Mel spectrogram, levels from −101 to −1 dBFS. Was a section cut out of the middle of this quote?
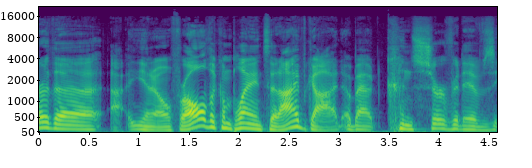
no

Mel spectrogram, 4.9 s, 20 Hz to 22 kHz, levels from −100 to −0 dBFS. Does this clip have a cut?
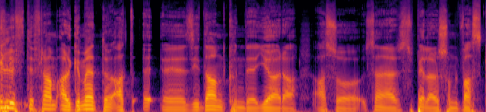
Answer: yes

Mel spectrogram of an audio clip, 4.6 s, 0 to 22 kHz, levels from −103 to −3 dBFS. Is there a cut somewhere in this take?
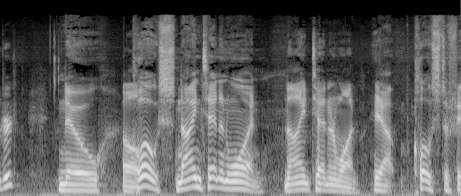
no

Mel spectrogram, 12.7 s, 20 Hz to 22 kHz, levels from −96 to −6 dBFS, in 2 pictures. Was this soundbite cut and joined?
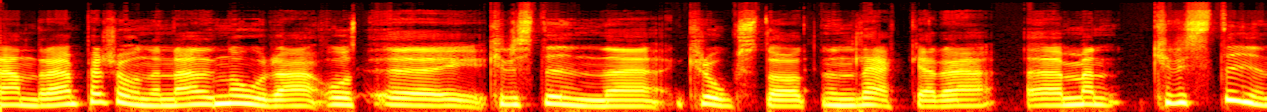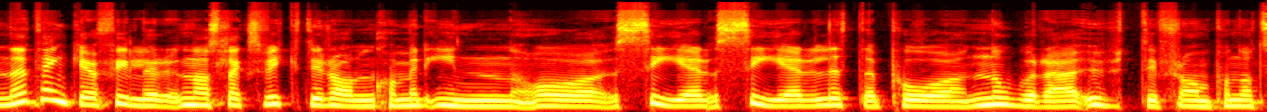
yes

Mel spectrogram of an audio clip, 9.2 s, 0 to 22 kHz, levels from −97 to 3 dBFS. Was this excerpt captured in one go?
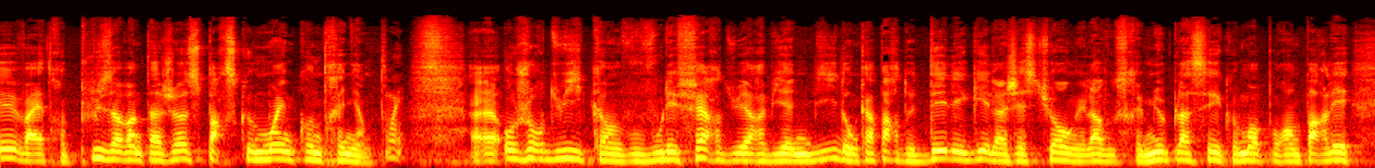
yes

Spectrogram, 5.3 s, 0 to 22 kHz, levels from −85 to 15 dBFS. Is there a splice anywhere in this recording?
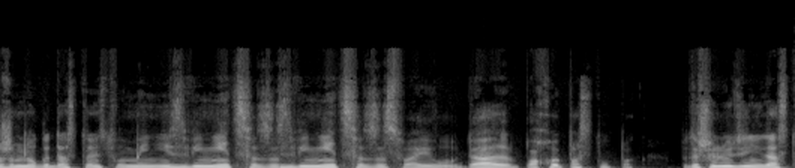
yes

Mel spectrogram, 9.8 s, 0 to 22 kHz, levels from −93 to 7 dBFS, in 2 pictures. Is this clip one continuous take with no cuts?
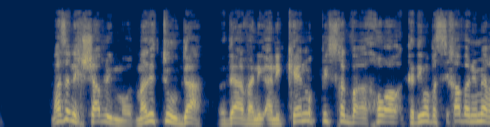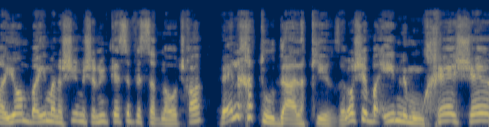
no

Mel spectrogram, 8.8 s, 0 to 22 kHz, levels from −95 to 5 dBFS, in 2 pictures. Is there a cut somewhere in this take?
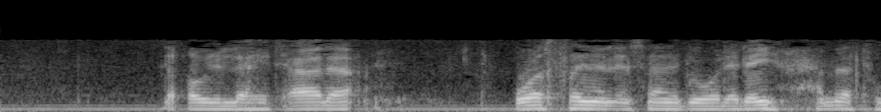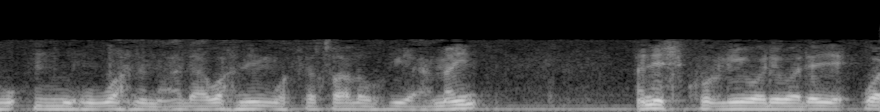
no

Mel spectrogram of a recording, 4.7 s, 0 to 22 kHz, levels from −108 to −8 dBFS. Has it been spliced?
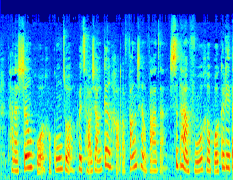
yes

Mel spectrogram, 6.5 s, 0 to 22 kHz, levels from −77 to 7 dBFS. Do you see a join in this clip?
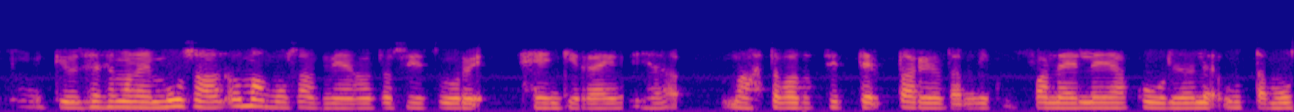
yes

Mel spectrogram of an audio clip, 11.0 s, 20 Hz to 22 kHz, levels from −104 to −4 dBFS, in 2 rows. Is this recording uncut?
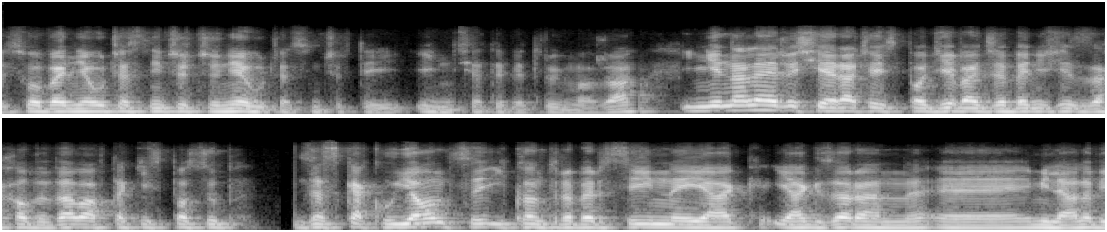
yes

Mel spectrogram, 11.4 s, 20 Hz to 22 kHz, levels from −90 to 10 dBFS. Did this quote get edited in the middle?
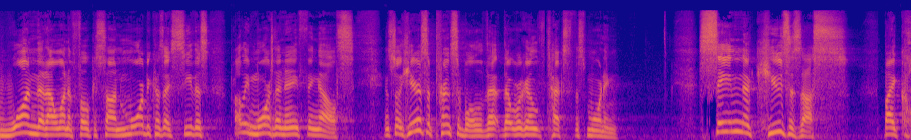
yes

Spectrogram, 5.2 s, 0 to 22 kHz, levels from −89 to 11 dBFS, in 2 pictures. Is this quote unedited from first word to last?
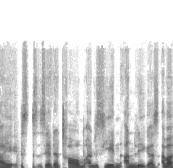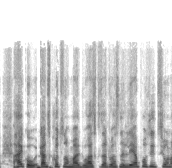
no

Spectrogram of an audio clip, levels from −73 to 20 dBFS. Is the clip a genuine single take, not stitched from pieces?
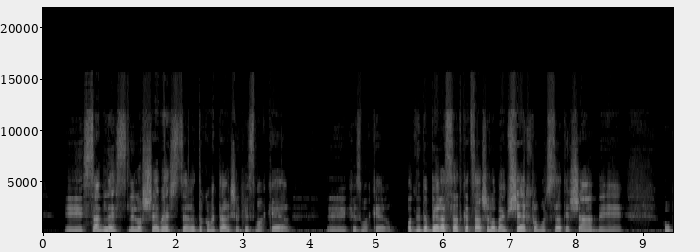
yes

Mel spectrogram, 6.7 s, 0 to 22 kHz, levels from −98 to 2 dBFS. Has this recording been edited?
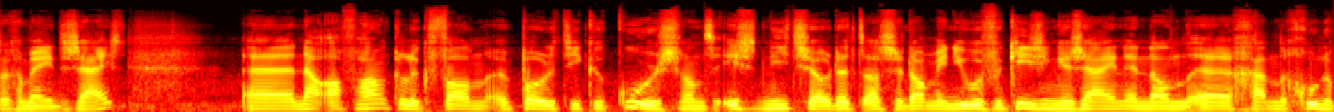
no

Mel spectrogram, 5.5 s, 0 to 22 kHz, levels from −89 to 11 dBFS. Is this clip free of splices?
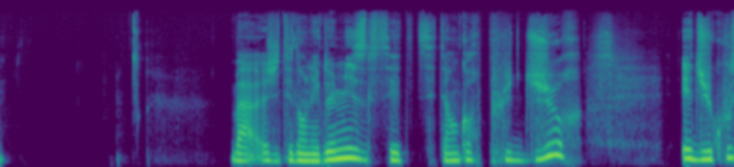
no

